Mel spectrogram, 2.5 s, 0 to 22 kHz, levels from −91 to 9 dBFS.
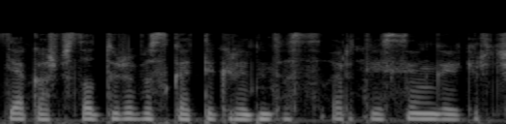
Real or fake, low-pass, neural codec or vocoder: real; 7.2 kHz; none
